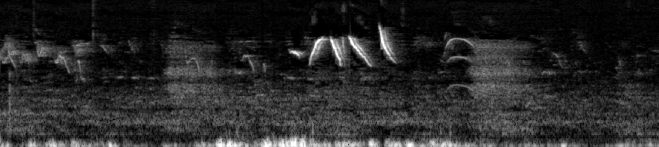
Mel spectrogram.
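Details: A free-living rufous-collared sparrow in nature gives a run of bright, sharply slurred whistles followed by two softer notes, amid steady low rumbling wind or handling noise and faint chirps from other birds.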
